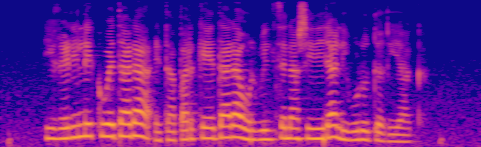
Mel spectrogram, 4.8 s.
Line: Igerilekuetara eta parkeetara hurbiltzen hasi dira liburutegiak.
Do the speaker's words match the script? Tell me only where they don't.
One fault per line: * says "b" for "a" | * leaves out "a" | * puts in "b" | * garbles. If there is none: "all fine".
all fine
